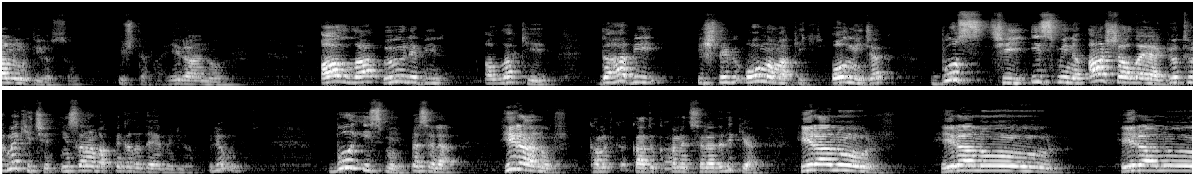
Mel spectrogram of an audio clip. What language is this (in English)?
Turkish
